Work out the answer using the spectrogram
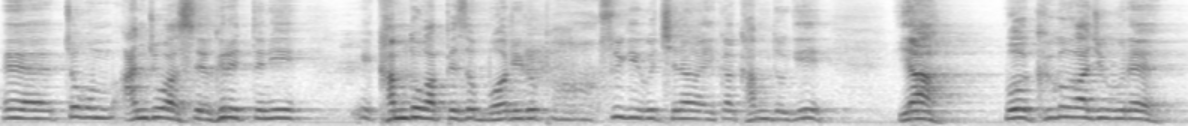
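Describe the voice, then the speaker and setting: Male pastor, high voice, rhetorical sermon delivery, roomy sanctuary echo. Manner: preaches with rising exclamations and rhetorical questions. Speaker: senior pastor. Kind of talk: Sunday sermon. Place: church sanctuary. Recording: echoey church sanctuary.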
